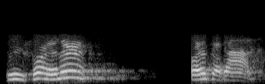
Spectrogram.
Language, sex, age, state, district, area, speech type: Odia, male, 60+, Odisha, Balangir, urban, conversation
